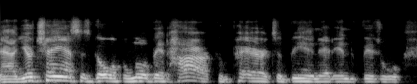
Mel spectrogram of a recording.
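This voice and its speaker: Someone with an Arkansas accent talks at a moderate pace with ordinary pitch variation, in a dry, close sound with no echo. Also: man. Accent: Southern US (Arkansas). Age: 40s. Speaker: retired police chief. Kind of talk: podcast interview.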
